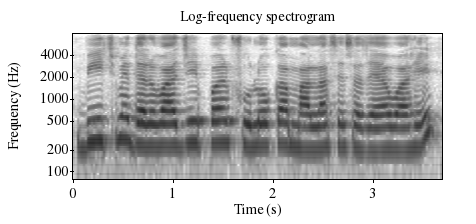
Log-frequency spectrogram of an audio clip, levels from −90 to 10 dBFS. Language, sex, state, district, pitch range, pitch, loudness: Hindi, female, Arunachal Pradesh, Lower Dibang Valley, 215-250 Hz, 230 Hz, -16 LUFS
